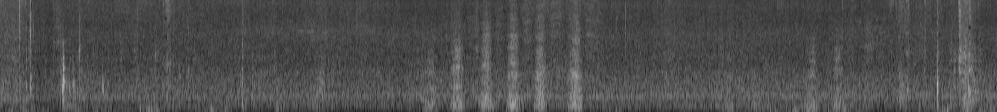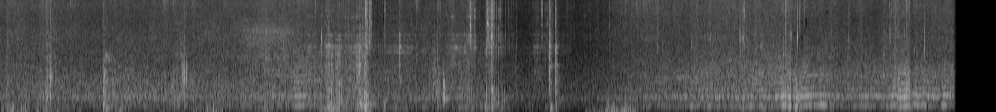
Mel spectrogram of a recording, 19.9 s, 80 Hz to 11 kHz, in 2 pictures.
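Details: Carniolan honey bee hive in southern Finland, 16 March 2017, outside temperature +3 C, opened for feeding by the Mountain Camp method: a steady low droning hum with overtones, broken by sharp knocks and clicks of handling, hum swelling near the end.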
